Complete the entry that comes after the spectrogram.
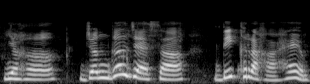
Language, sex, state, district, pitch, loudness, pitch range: Hindi, female, Himachal Pradesh, Shimla, 255 Hz, -13 LUFS, 225-300 Hz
